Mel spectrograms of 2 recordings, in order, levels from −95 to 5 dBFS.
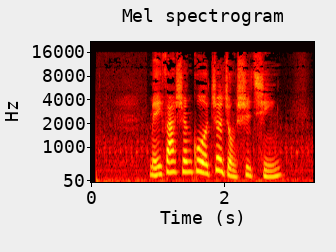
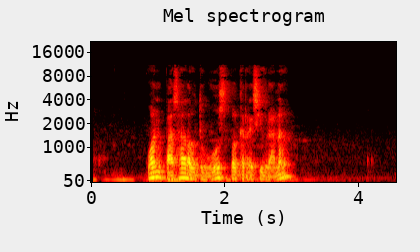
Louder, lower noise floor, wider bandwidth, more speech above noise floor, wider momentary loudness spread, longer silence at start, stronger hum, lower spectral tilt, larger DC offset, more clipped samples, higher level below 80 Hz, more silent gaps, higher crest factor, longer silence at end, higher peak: first, -23 LUFS vs -28 LUFS; second, -49 dBFS vs -68 dBFS; first, 16.5 kHz vs 11 kHz; second, 26 dB vs 41 dB; second, 9 LU vs 24 LU; about the same, 0.1 s vs 0.05 s; neither; second, -3.5 dB/octave vs -7 dB/octave; neither; neither; second, -54 dBFS vs -48 dBFS; neither; about the same, 20 dB vs 22 dB; second, 0.5 s vs 1.5 s; about the same, -6 dBFS vs -8 dBFS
